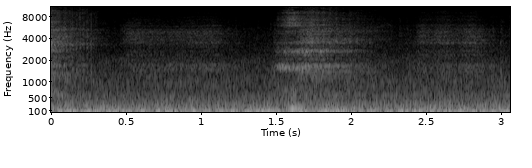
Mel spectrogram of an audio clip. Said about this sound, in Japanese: この息遣いがね、まあ、物語ってると思うんですがまあこれぐらいやんないとねダメですね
